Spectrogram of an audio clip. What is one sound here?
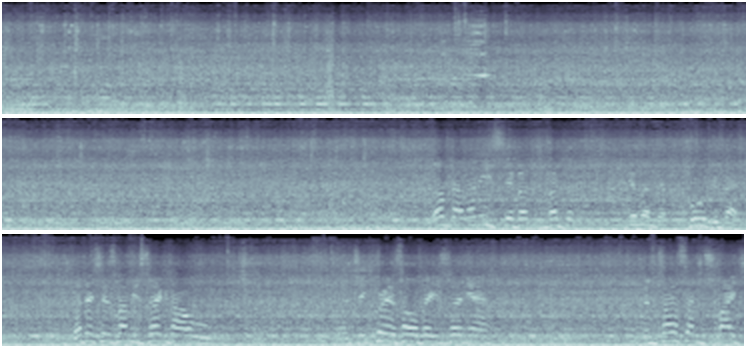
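A tractor's cab rattles and shakes over bumpy ground.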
